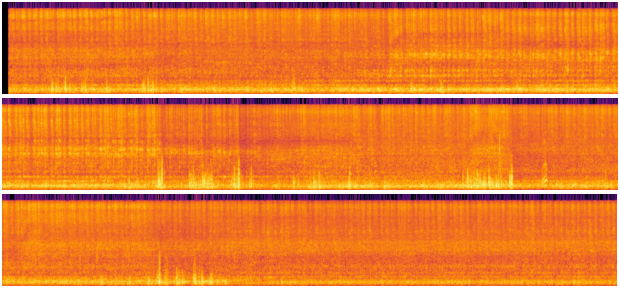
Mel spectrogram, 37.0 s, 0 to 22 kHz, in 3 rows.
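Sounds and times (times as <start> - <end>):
car engine idling: 0.1 - 36.9.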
